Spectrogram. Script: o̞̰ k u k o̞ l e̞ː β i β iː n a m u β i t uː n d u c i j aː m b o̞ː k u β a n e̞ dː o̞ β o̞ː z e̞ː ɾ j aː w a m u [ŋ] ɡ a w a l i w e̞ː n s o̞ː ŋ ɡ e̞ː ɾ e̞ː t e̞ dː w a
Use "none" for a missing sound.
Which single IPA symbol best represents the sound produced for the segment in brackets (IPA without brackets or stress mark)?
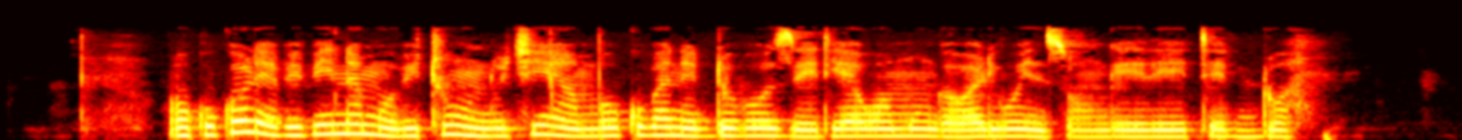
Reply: ŋ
